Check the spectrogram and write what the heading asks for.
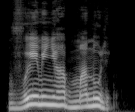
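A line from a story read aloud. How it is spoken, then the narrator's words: Stern repetition. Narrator (Russian): строго повторил гардеробщик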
